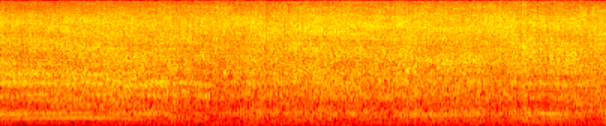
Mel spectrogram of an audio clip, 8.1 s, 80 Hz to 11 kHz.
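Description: Engines of several 1980s-model demolition derby cars running and revving together, their pitches rising and falling over a dense, steady wash of engine noise.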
